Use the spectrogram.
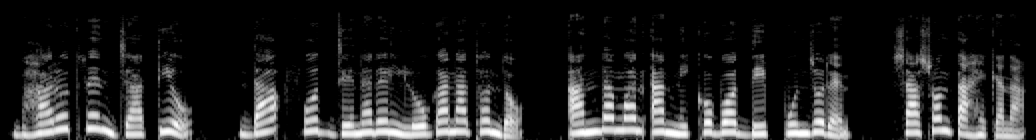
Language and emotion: Santali, neutral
